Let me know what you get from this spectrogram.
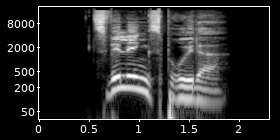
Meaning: nominative/accusative/genitive plural of Zwillingsbruder
- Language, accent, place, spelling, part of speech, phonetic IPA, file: German, Germany, Berlin, Zwillingsbrüder, noun, [ˈt͡svɪlɪŋsˌbʁyːdɐ], De-Zwillingsbrüder.ogg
